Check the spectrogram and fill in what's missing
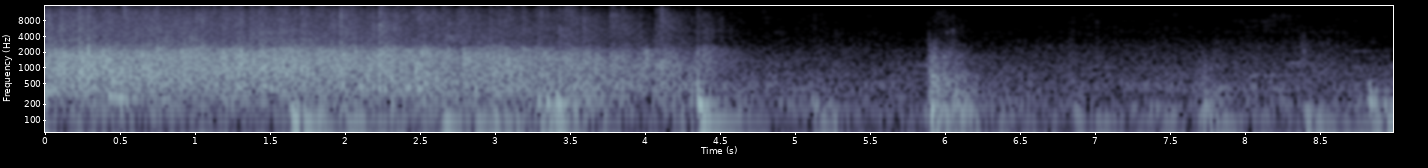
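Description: An audience at a banking technology citation ceremony gives a loud round of applause that fades over about four seconds, leaving scattered thumps and a few last claps.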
